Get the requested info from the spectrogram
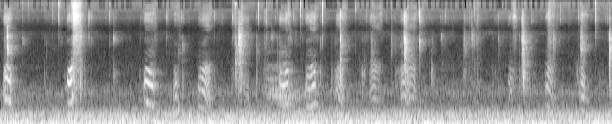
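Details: During bottle feeding and burping, six-day-old puppy Burro makes brief wavering squeaks at irregular intervals, overlaid with clicky suckling noises and a constant low indoor hum.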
